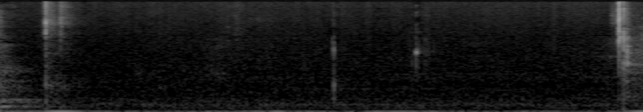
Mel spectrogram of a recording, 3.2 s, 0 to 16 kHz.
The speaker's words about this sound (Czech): Tak já to tam klikám, 3, 2, 1, go.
